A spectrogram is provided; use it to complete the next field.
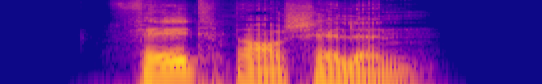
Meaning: dative plural of Feldmarschall
- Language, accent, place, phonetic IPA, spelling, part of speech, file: German, Germany, Berlin, [ˈfɛltˌmaʁʃɛlən], Feldmarschällen, noun, De-Feldmarschällen.ogg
